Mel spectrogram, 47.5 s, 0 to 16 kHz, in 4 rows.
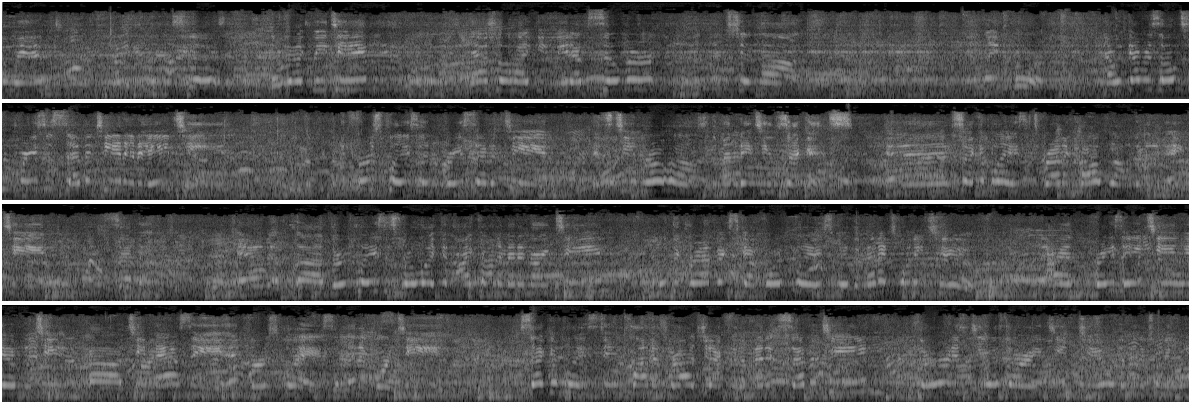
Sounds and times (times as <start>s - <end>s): Speech: 0.0s - 8.4s, 9.7s - 47.4s
Music: 0.0s - 47.4s.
